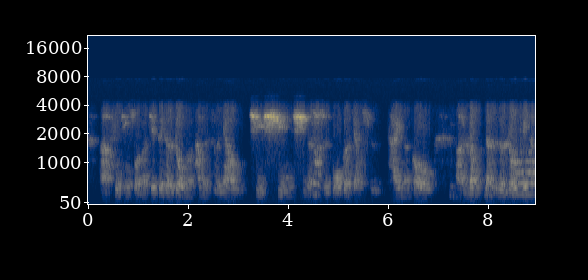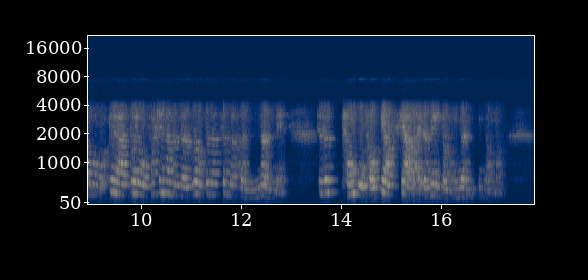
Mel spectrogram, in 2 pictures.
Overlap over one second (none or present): present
